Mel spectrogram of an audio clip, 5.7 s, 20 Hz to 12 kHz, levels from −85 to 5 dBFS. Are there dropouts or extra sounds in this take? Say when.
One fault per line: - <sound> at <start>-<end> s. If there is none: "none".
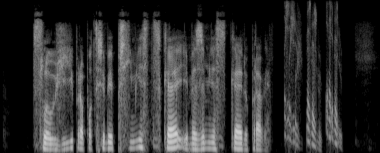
- chirp at 4.3-5.2 s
